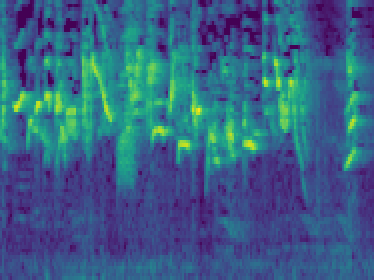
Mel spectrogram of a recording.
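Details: Oriental magpie-robin singing a rough, varied song: rapid rich whistles, slurred rising and falling phrases and harsh chattering notes tumbling together with hardly a pause.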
